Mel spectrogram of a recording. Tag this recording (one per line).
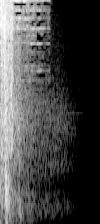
shot
arms
military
